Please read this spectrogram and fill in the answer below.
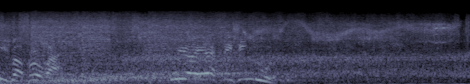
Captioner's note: electricity crackling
